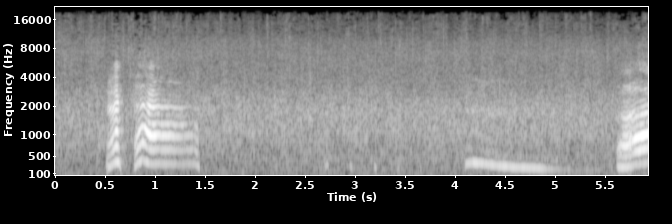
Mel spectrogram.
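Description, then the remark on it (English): A crowd applauds during a speech in a steady, dense patter of clapping throughout, with a few loud, pitched vocal whoops and cheers rising over it at the start and end. “That lady's not clapping. She's kind of clapping.”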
